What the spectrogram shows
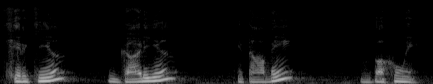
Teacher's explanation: You see khirki becomes khirkiyan and gaadi becomes gaadiyan, and the ones that do not end with long E like kitab and bahu will get a sound like A, which is nasalized in the plural form. So, all the plural forms in feminines are nasalized.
